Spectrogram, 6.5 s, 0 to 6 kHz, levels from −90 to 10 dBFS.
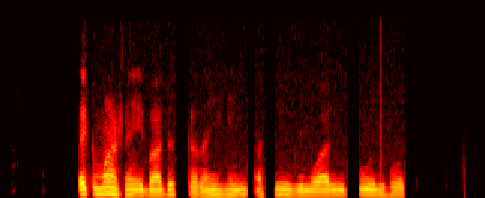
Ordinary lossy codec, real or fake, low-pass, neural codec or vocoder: Opus, 64 kbps; real; 5.4 kHz; none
